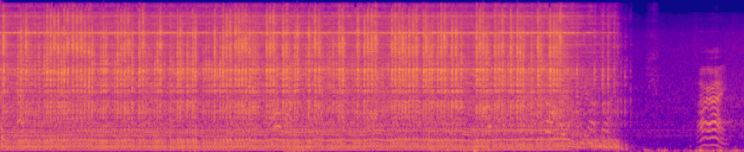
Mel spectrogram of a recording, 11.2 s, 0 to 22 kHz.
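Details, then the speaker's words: Redcat Rampage XT RC monster truck two-stroke after new carb and NGK plug gapped 0.025 in, blowing some oil on bench: high rattly buzz with loose burbling note sagging before cutout; running rich, low needle to be leaned. "I mean it sounds a little floppy which is good that means it's running a little rich I can I can tweak the low and then we'll we'll run it and see"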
